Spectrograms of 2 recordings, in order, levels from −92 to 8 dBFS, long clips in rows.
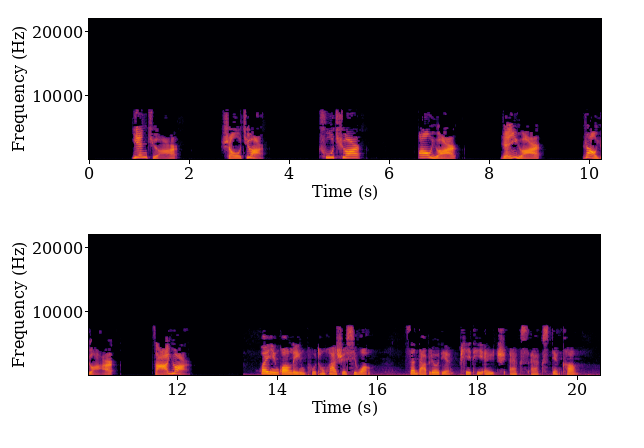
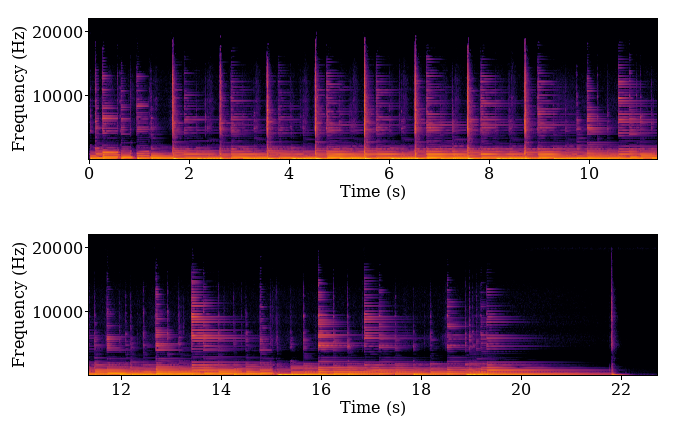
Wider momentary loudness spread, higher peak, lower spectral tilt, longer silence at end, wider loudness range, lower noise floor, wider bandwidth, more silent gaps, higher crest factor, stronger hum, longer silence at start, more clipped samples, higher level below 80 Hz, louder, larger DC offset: about the same, 12 LU vs 12 LU; about the same, -4 dBFS vs -2 dBFS; second, -4 dB/octave vs -7.5 dB/octave; second, 0.2 s vs 0.75 s; second, 4 LU vs 7 LU; first, under -90 dBFS vs -76 dBFS; second, 8 kHz vs 15 kHz; first, 13.25-13.31 s vs none; first, 22 dB vs 16 dB; neither; first, 0.85 s vs 0 s; neither; second, -54 dBFS vs -44 dBFS; second, -24 LUFS vs -19 LUFS; neither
